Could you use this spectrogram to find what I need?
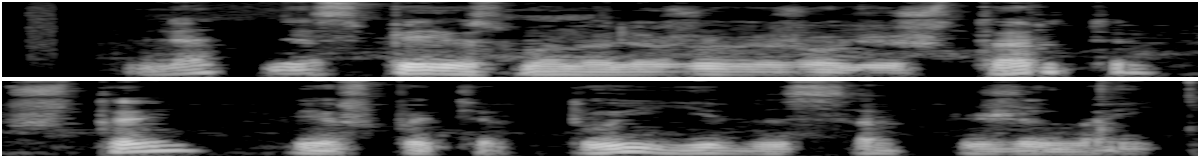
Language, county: Lithuanian, Kaunas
